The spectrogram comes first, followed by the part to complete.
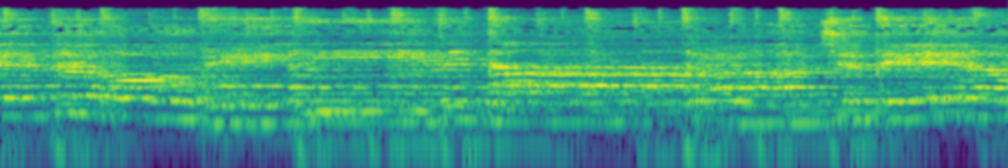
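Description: A small mixed church choir singing a slow liturgical chant in held notes, accompanied by keyboard and guitar.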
